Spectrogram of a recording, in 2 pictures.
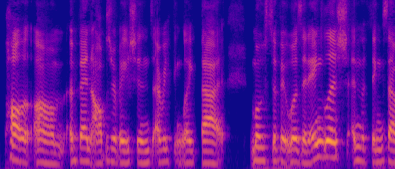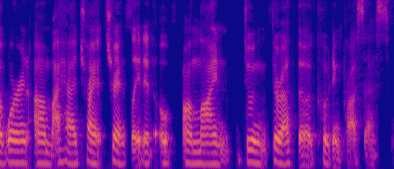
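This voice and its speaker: A woman's voice: sits low, normal speed. A young woman student giving an academic conference presentation of research in an earnest, informal way. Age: young adult.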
